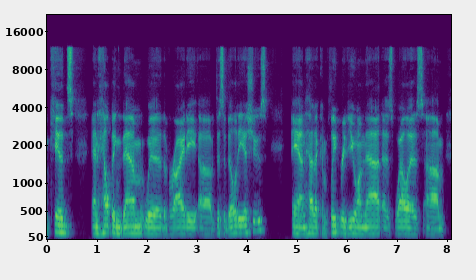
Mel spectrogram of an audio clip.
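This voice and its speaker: A man serving as a state representative, giving a steady explanatory update in an interview over a video call. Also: fairly low pitch.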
